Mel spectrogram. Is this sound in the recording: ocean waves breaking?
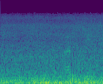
yes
